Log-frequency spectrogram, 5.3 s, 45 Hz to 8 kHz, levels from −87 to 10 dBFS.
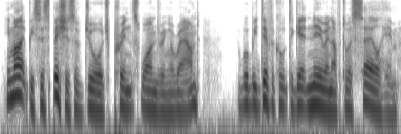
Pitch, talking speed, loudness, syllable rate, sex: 130 Hz, 225 wpm, -19 LUFS, 6.5 syllables/s, male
